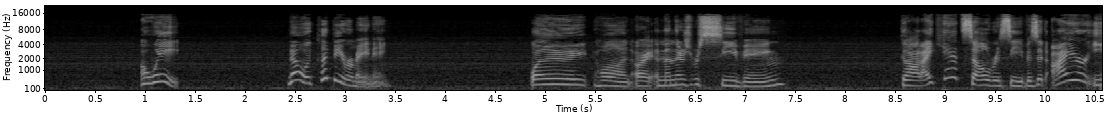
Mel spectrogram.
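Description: A young woman speaks with animation into a close microphone, in short bursts.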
